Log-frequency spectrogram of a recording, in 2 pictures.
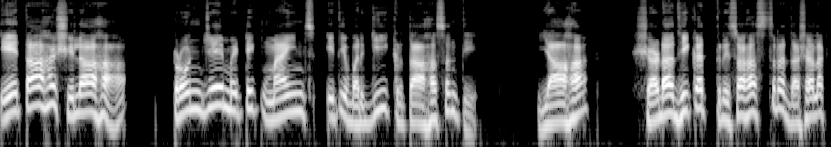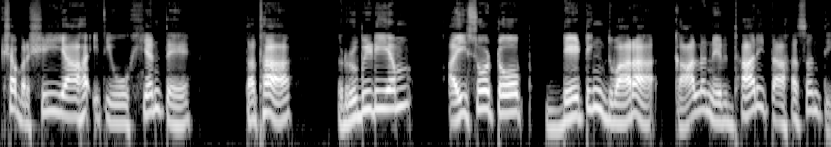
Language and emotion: Sanskrit, neutral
